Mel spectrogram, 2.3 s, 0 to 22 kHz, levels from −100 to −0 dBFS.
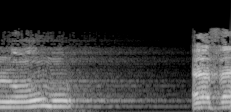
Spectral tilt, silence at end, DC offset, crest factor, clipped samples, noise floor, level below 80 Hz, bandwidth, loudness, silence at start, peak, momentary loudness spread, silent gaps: -2 dB/octave; 0 s; under 0.1%; 20 dB; under 0.1%; -60 dBFS; -62 dBFS; 8 kHz; -24 LUFS; 0 s; -6 dBFS; 17 LU; none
